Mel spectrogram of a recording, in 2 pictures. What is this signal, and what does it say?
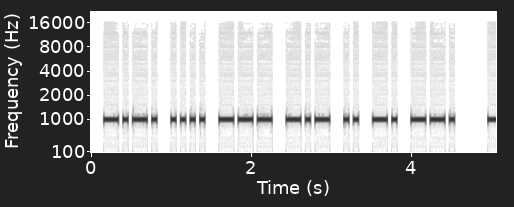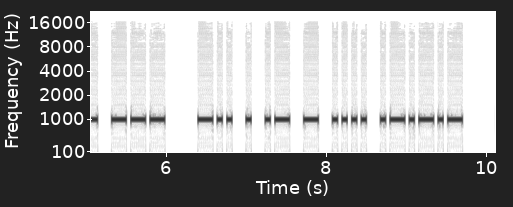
Morse code, heard as a keyed tone, about 20 wpm, 1000 Hz. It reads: CHOKING TO DEATH.
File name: 20wpm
